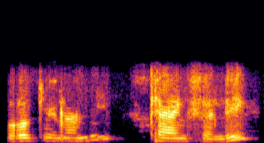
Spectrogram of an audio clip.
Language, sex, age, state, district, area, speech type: Telugu, male, 60+, Telangana, Warangal, urban, conversation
